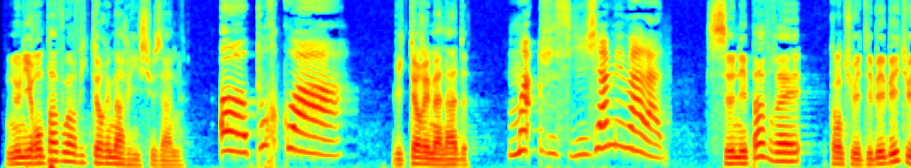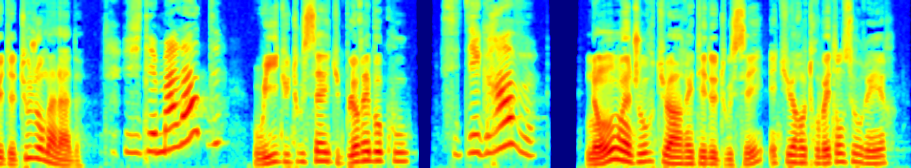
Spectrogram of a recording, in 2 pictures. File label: dialogue, French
